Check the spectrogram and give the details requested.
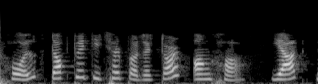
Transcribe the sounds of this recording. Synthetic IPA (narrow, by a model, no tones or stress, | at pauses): holdɔk̚tetːit͡ʃʰɔɹpɹɔd͡ʒek̚tɔɹɔŋxɔ | jakn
